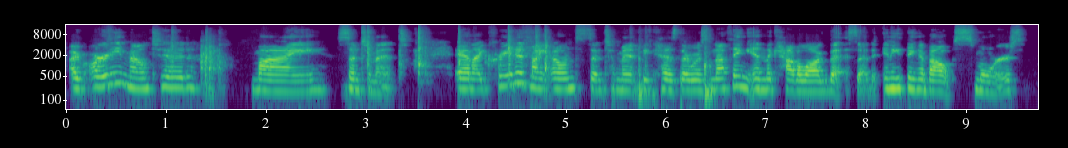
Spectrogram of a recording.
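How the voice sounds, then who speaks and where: A middle-aged woman, a little raspy from a cold, hosting a casual live stamping tutorial and greeting viewers by name. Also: mid-range voice, unhurried, noisy background.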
